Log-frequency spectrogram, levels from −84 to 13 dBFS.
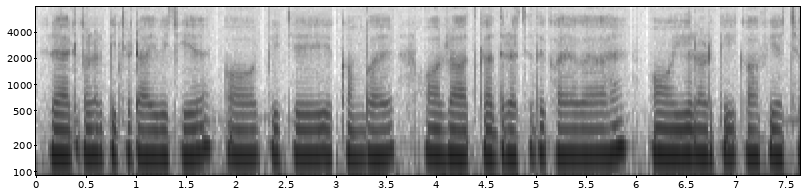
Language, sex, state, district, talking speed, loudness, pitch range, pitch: Hindi, female, Uttar Pradesh, Budaun, 180 wpm, -12 LUFS, 150-160 Hz, 155 Hz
